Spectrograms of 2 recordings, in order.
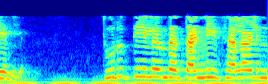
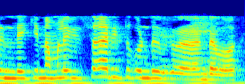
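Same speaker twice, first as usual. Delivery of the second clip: normal talking voice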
